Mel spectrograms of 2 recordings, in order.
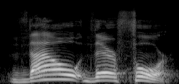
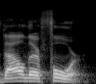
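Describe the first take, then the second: First: Thou therefore stretched slow and weighty; slow, deliberate scripture reading; slow drawn-out reading. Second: Said in the usual way. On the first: Shown as a demonstration. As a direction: linger on Thou therefore, each word drawn out.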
